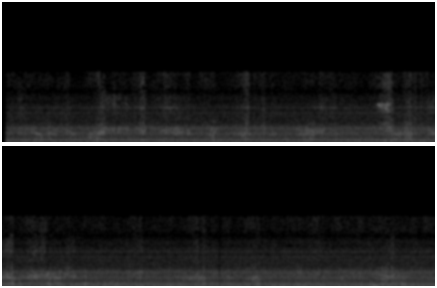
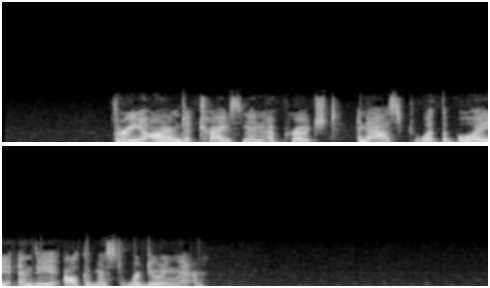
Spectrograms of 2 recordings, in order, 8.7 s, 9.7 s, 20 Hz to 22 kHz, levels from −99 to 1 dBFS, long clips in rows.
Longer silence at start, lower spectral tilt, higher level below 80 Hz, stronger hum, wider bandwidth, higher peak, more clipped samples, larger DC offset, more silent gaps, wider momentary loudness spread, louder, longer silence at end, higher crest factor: second, 0.05 s vs 1.1 s; about the same, -2.5 dB/octave vs -3.5 dB/octave; second, -84 dBFS vs -60 dBFS; neither; first, 11.5 kHz vs 7.6 kHz; second, -48 dBFS vs -2 dBFS; neither; neither; neither; second, 4 LU vs 11 LU; second, -65 LUFS vs -17 LUFS; second, 0 s vs 2.85 s; about the same, 16 dB vs 16 dB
